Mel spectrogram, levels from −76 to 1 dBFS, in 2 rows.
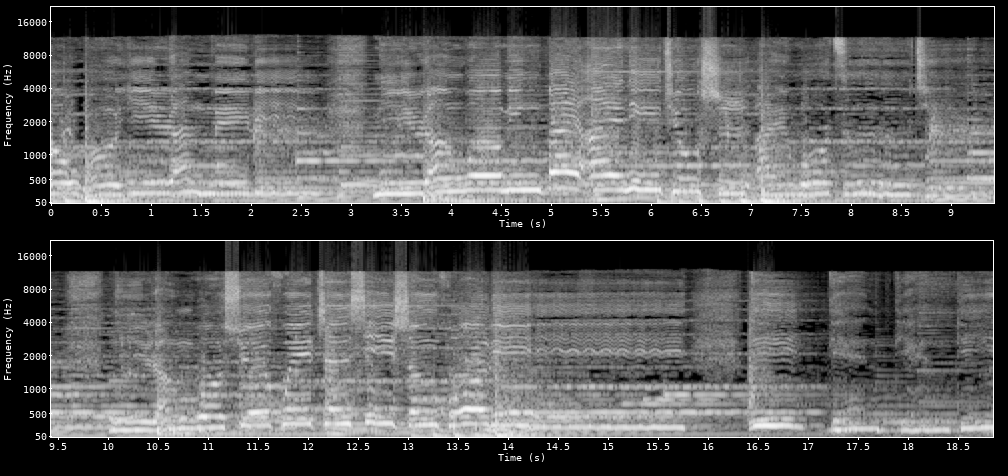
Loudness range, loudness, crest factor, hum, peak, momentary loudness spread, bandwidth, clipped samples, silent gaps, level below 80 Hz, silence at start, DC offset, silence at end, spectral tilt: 5 LU; -8 LUFS; 8 dB; none; 0 dBFS; 8 LU; over 20 kHz; 2%; none; -20 dBFS; 0 s; under 0.1%; 0 s; -4 dB/octave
